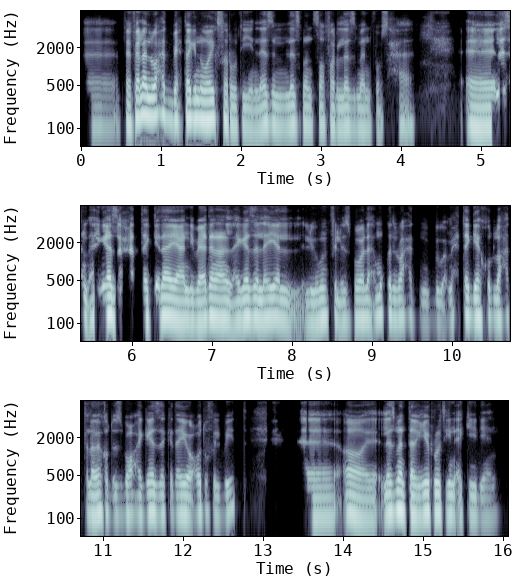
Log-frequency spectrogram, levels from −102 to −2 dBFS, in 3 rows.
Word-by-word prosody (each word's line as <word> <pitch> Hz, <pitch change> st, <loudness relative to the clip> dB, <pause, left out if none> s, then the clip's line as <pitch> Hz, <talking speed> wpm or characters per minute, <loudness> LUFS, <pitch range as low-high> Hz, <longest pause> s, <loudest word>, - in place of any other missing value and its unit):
آآ، 110 Hz, +1 st, -13 dB
ففعلًا 150 Hz, +9 st, +4 dB
الواحد 160 Hz, -2 st, +3 dB
بيحتاج 135 Hz, +2 st, +2 dB
إن 140 Hz, 0 st, +4 dB
هو 135 Hz, 0 st, +6 dB
يكسر 130 Hz, -4 st, +1 dB
routine، 105 Hz, -2 st, -5 dB
لازم 110 Hz, 0 st, -2 dB
لازمًا 115 Hz, -1 st, -2 dB
سفر، 115 Hz, -1 st, -5 dB
لازمًا 105 Hz, -1 st, -3 dB
فُسحة، 110 Hz, +2 st, -10 dB, 0.8 s
آآ، 110 Hz, -2 st, +2 dB
لازم 125 Hz, +2 st, -2 dB
أجازة 135 Hz, -2 st, +5 dB
حتى 125 Hz, -, -3 dB
كده 130 Hz, +2 st, +3 dB
يعني 115 Hz, -2 st, +4 dB
بعيدًا 120 Hz, +3 st, +4 dB
عن 120 Hz, 0 st, +4 dB
الأجازة 120 Hz, +3 st, +2 dB
اللي 120 Hz, 0 st, +3 dB
هي 125 Hz, +1 st, +3 dB
ال 115 Hz, -3 st, -3 dB
اليومين 110 Hz, +3 st, -1 dB
في 125 Hz, 0 st, -7 dB
الأسبوع، 110 Hz, +2 st, -2 dB
لأ 120 Hz, 0 st, -2 dB
ممكن 135 Hz, +1 st, -2 dB
الواحد 125 Hz, 0 st, -5 dB
ب 110 Hz, +1 st, -13 dB
بيبقى 110 Hz, -1 st, -10 dB
محتاج 125 Hz, +1 st, -2 dB
ياخد 125 Hz, 0 st, 0 dB
له 120 Hz, -, 0 dB
حتى 125 Hz, -1 st, -10 dB
لو 115 Hz, -, +2 dB
هياخد 125 Hz, 0 st, -1 dB
أسبوع 120 Hz, +1 st, -5 dB
أجازة 120 Hz, +1 st, 0 dB
كده 120 Hz, 0 st, -7 dB
يقعده 120 Hz, +1 st, -1 dB
في 125 Hz, -, -21 dB
البيت، 120 Hz, +5 st, -7 dB, 1.0 s
آآ 110 Hz, +2 st, -4 dB
آه 105 Hz, -5 st, 0 dB
لازمًا 125 Hz, +3 st, +4 dB
تغيير 120 Hz, 0 st, +2 dB
routine 120 Hz, -1 st, -2 dB
أكيد 115 Hz, -1 st, -6 dB
يعني. 105 Hz, +1 st, -11 dB
120 Hz, 195 wpm, -23 LUFS, 110-125 Hz, 1.0 s, هو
